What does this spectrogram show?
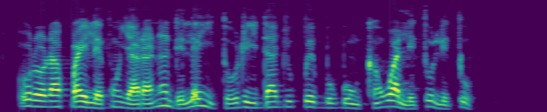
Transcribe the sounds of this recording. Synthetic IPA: o˦ɾɔ˧ɾa˧k͡pa˧i˧lɛ˨kũ˧ja˨ɾa˨˦nãː˦˨de˨˦lɛ˦jĩ˨to˨˦ɾi˦i˧da˦d͡ʒu˦k͡pe˦ɡ͡bo˧ɡ͡bo˧ŋ̩˨kã˧˦wa˦˨le˨˦to˦˨le˨˦to˦˨

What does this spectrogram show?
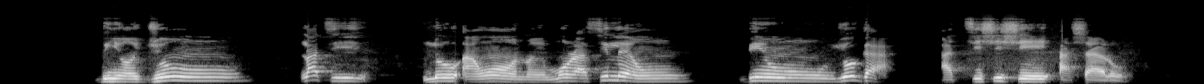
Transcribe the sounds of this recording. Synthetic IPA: ɡ͡bĩ˨j̃ɔ̃˨d͡ʒũ˨˦ | la˦ti˧ | lo˧a˨w̃ɔ̃˧ɔ˨nɔ̃˨ĩ˨mõ˦ɾa˧si˦lɛ˦˨ũ˧ | bi˦ũ˦˧jo˦ɡa˦˨ | a˨ti˧ʃi˦ʃe˧a˨ʃa˨ɾo̰˨

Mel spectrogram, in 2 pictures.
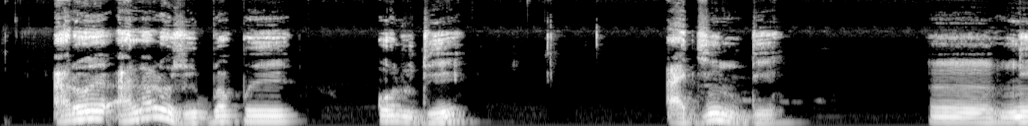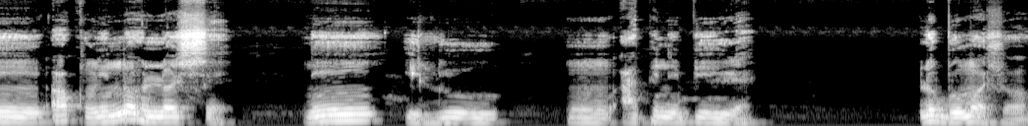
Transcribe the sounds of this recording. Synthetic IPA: a˨ɾo˦a˧la˦ɾo˦˨ʃi˨˦ɡ͡bɔ˦k͡pe˦ | o˧ɾu˨de˨˦ | a˦˨d͡ʒĩ˨˦n̩˨de˧˦ | nĩ˧ɔ˧kũ˨ɾ̃ĩ˧nãː˦˨˦lɔ˧ʃɛ˨ | nĩ˨˦i˦˨lu˨˦ | a˨bi˦nĩ˧bi˦˧˨ɾɛ˨ | lo˦bo˧˦mɔ̃˦˨ʃɔ˨˦

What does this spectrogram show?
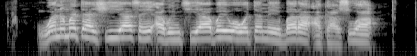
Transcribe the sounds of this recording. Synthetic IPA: wɐ˦ni˦mɐ˦taː˨ʃiː˦jaː˦sɐ˨ji˦ʔa˨bɪ˦nt͡ʃi˦jaː˦ba˦jwa˨wɐ˦ta˦me˨jbɐ˦ɽaː˨ʔa̰˨kaː˨sʊ˦waː˦

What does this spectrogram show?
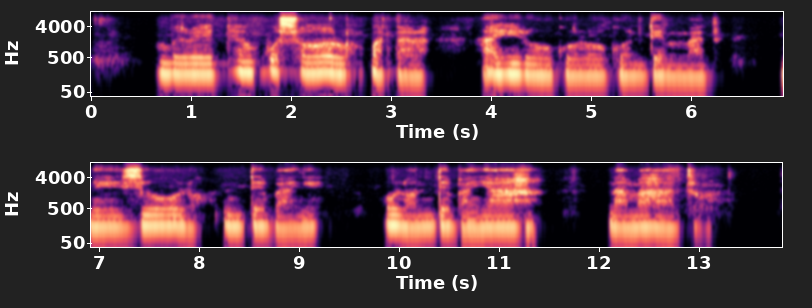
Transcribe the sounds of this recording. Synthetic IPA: ŋ͡m̩˨ɡ͡be˨ɾe˨de˦ŋ̩˦kʷʊ˦sɔ˦ɾʊ˦k͡pa˨ta˨ɾa˨ | a˦ɦɪ˦ɾo˦ɡo˨ɾo˦ɡo˦n̩˦dɪ˦m̩˦ma˦dʊ̥˨ | ne˨zi˦ɔ˨n̩˦de˦ba˨ɲe˦ | ʊ˦lɔ˨n̩˦dɪ˦ba˨ɲa˦ɦa˨ | na˨ma˦ɦa˨du˨

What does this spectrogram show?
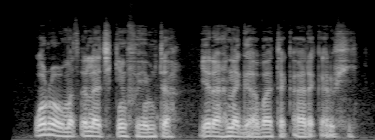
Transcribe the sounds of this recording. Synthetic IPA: wɐ˦ɽwa˨mɐ˦sʼɐ˦laː˨t͡ʃɪ̥˦kʲɪ˦mɸɐ˨hɪ˦mtaː˨ | jɐ˦naː˨ɦa˦na˨ɡa̰ː˨baː˦ta˨kʼaː˦ɽa̰˨kʼɐ̰˦ɽɸiː˦

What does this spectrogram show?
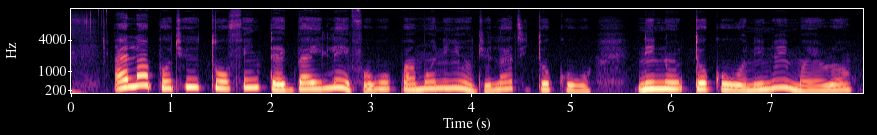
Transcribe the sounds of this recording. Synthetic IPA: a˧la˦bo˨˦d͡ʒu˦to˦fĩ˦n̩˦tɛ˨˦ɡ͡ba˧i˧le˦i˦˨fo˧˦wo˦k͡pa˧mɔ̃˦nĩ˦j̃ɔ̃˦o˦˨d͡ʒu˨˦la˦ti˧do˦ko˧wo˨ | nĩ˦nũ˦d̥o˦ko˧wo˨nĩ˨˦nũ˦i˦˨mɔ̃˨ɛ˨˦ɾɔ˧

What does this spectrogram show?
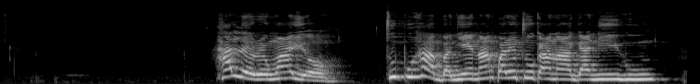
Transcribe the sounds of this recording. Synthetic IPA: ha˦le˨ɾe˨ŋʷa˦jɔ˨ | tu˦pu˦ɦa˦˨ba˨ɲe˨˦na˨ŋ͡m̩˦k͡pa˦ɾɪ˦tʊ˦ka˦na˨a˨ɡa˦ni˦ɦu˦

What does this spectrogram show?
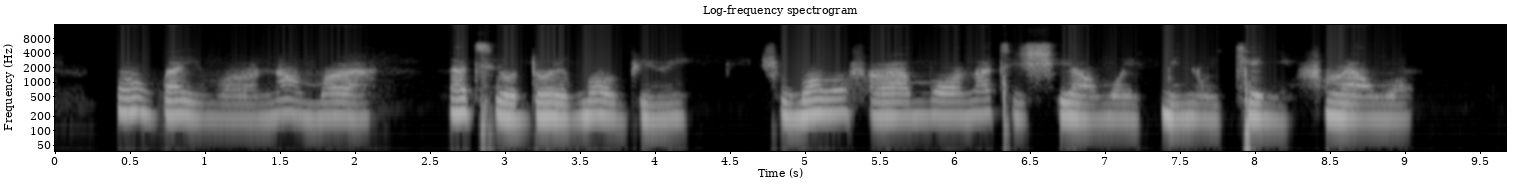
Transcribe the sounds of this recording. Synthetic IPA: w̃ɔ̃˦ɡ͡ba˧i˨mɔ̃˨ɾɔ̃˨nãː˦˨mɔ̃˨˦ɾa˧ | la˦tʰi˧ɔ˨dɔ˨˦ɛ˨ɡ͡bɔ̃˨˦o˨bi˨ɾĩ˧ | ʃu˨ɡ͡bɔ̃˨˦w̃ɔ̃˦fa˧ɾa˧˦mɔ̃˦la˦tʰi˧ʃe˧a˨w̃ɔ̃˧i˨k͡pĩ˨nũ˧˦i˨kʰɛ˨nĩ˨fũ˨˦ɾa˧w̃ɔ̃˧

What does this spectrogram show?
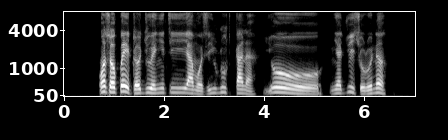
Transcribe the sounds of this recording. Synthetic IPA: w̃ʔɔ̃˦sɔ˧k͡pe˦i˦˨tɔ˨˦d͡ʒu˦e˧j̃ĩ˧ti˦a˧mɔ̃˨si˨˦ɾu˦˨tka˧nã˨ | joː˦˨ | j̃ɛ̃˧d͡ʒu˦i˦˨ʃo˨ɾo˨˦nãː˦˨

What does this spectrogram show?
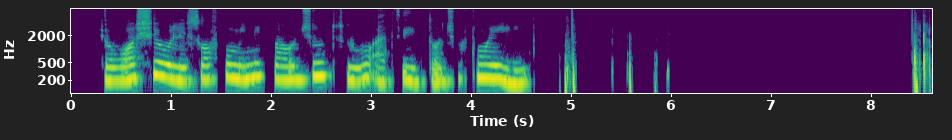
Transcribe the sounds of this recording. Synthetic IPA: d͡ʒɔ˨wɔ˨˧˦ʃe˦o˧le˨sɔ˧fũ˦mĩ˧nĩ˦k͡pa˧o˧d͡ʒu˦tʰu˨˦a˦˨ti˧i˨tɔ˨˦d͡ʒu˦fũ˦e˦˨ji˨˦

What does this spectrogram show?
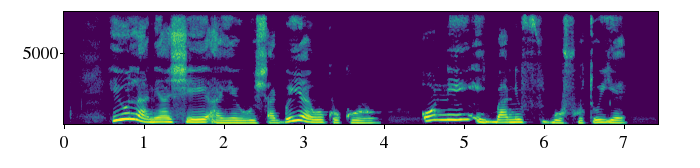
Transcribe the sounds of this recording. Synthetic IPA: i˦ju˦la˦˨nĩ˨˦a˧ʃe˧a̰˨jɛ˨wo˨ʃa˨ɡ͡be˨˦jɛ˦˨wo˨˦ko˧ko˨ɾo˨ | o˦nĩ˦i˦˨ɡ͡ba˨nĩ˧fu˨ɡ͡bo˨fo˨to˨˦jɛ˦˧

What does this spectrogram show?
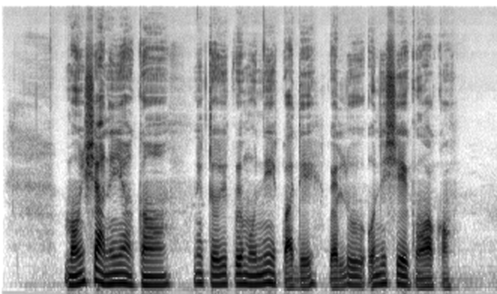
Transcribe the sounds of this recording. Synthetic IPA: mo˨˦n̩˦ʃa˦˨nĩ˨˦j̃ã˦˨ɡã˧ | nĩ˦to˧ɾi˦k͡pe˦mo˧nĩ˦i˦˨k͡pa̰˨de˨˦k͡pɛ̰˨lu˦o̰˧nĩ˦ʃe˦e˦˨ɡũ˨ɔ˧kã˨

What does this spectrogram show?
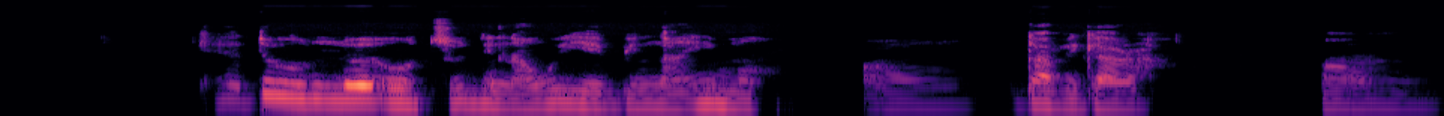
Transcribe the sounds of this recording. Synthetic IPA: kʰe˦du˦le˦o˨tu˨˦dɪ˨na˨wi˦je˨bi˨na˨i˦mɔ˨˦ | ɡa˦bɪ˨ɡa˨ɾa˨ | ɔ˦˨˦

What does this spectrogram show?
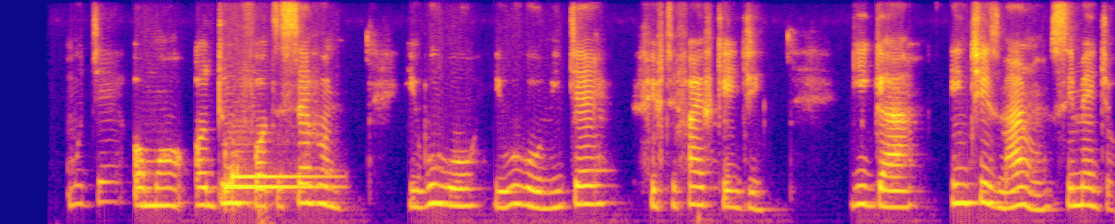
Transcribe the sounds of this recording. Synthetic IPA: mũ˨d͡ʒɛ˦ɔ˨mɔ̃˨ɔ˨dũ˦fɔ˨ti˨sɛ˦vɔ̃˨n | i˨wu˦wo˦i˨wu˦wo˨mĩ˨˦d͡ʒɛ˦ | fi˨fti˨fa˦ɪ˨˦vkʰe˦d͡ʒi˨ | ɡi˦ɡa˨ | ĩ˦n˦t͡ʃi˦s̬mã˨˦ɾ̃ũ˨si˦mɛ˦d͡ʒɔ˨

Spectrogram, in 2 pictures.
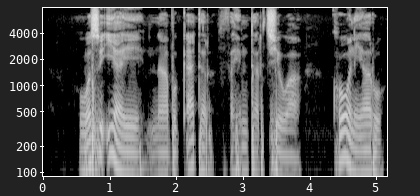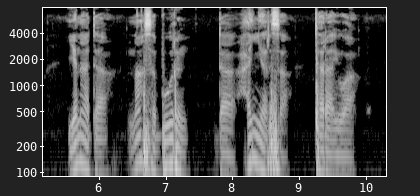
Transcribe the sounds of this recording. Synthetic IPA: wɐ˦su˦ʔɪ˦jaː˨jeː˦na˨bʊ˨kʼaː˦tɐ˨rɸɐ˨hɪ˦mtɐ˨rt͡ʃeː˦˨waː˨ | kʷʰoː˦wɐ˨ne˨jaː˦ɾoː˨ | jɐ˦naː˨da˨ | naː˦sɐ˨buː˦ɽɪ˨n | da˨ha˦ɲjɐ˨rsa˨ʔ | tʰa˨ɽaː˨jʊ˦waː˦

